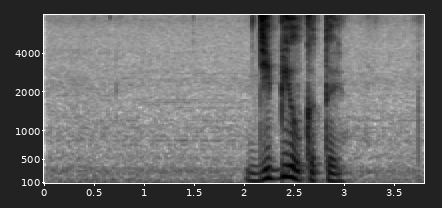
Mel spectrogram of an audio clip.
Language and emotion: Russian, angry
